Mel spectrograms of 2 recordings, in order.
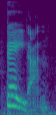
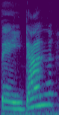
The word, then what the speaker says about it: teidän: And just like with meidän, to turn this into puhekieli, all you do is take the D off.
